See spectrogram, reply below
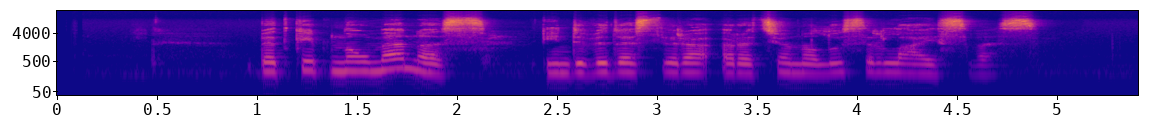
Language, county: Lithuanian, Vilnius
